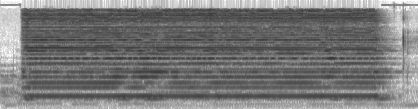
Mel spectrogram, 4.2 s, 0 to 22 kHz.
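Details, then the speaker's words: 2005 Toyota Camry original horn, sound test before Hella dual-tone upgrade, peak meter reading 101 from a distance: horn held about three and a half seconds, pitch wavering instead of steady; horns need replacing. "So that was 101, but you could hear how wavy the tone was on that. Those horns need to be replaced."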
